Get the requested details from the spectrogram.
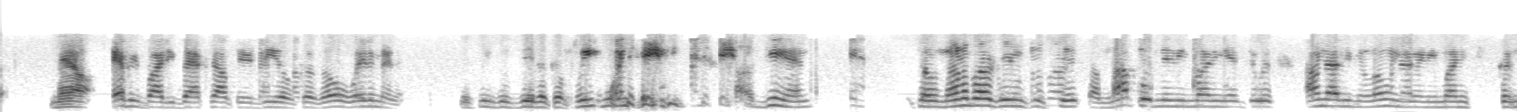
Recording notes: TNTSuperfantastic Conference Call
